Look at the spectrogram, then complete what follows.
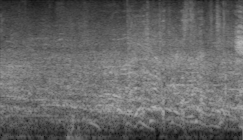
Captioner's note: wrestlers chattering; crowd gasping; crowd chattering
